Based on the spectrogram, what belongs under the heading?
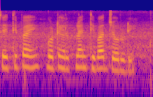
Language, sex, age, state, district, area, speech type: Odia, female, 18-30, Odisha, Malkangiri, urban, spontaneous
